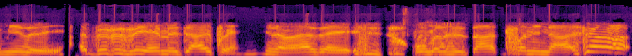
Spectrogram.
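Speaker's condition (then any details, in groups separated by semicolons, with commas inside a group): Mild cerebral palsy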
